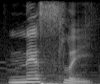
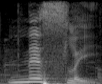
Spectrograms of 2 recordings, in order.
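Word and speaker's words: Nestlé: Правильно, этот бренд произносится как Nestle. Nestle.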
